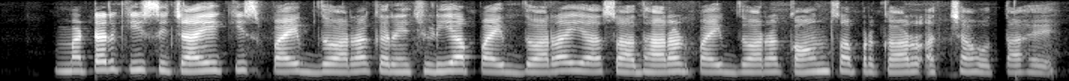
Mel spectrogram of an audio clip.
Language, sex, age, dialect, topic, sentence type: Hindi, female, 18-24, Awadhi Bundeli, agriculture, question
